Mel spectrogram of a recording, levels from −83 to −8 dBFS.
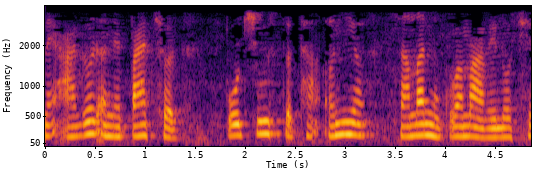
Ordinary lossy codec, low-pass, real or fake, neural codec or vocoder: MP3, 16 kbps; 3.6 kHz; fake; codec, 16 kHz, 4 kbps, X-Codec, HuBERT features, trained on balanced general audio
